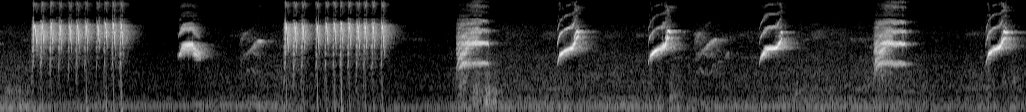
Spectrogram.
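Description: An orange-bellied leafbird sings: two bursts of fast buzzy chatter, then a string of sharp, high whistled notes, one about every second.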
